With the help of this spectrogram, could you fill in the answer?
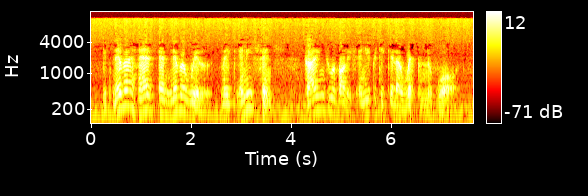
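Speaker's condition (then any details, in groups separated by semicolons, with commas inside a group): No condition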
